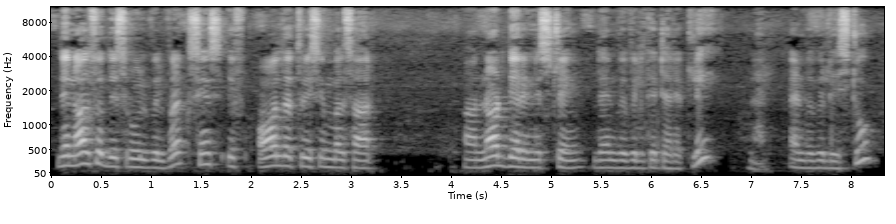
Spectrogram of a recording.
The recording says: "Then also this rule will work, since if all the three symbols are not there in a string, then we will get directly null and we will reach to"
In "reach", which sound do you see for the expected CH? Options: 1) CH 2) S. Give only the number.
2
